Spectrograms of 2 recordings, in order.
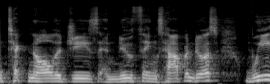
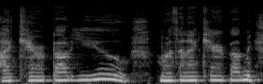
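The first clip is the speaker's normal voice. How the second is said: breathy, airy, quieter put-on therapist-style voice; 4 semitones higher, 5 dB quieter than usual. Explaining how people feel trapped in their voices, the speaker demonstrates an airy therapist voice. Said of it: "if I speak really airy".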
